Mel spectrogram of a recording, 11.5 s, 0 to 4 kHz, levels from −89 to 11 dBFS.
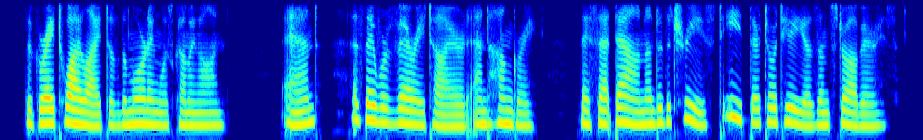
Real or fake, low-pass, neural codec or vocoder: real; 3.6 kHz; none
